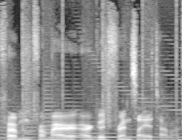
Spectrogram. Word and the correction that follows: Saitama: I think I added a syllable in there. Anyway, cool. – Sayatama. With you, with the boy of the kelp to get the hair and you say Saitama.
